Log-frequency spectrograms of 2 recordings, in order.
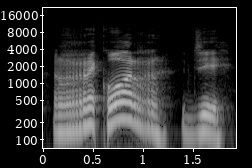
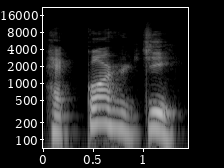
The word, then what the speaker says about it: recorde: Recorde. Ninguém fala recorde. É recorde. Certo.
